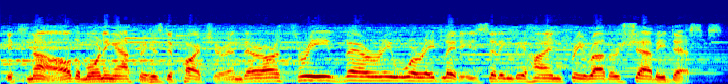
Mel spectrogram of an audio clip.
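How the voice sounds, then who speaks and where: An actor narrating a whimsical 1950s radio musical as a genial announcer and storyteller. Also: male voice, medium pitch, expressive, moderate pace, few pauses, close to an everyday voice. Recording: dull 1950s radio recording, music behind.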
